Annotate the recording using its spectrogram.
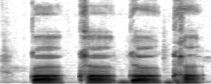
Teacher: अ आ कवर्ग ह तथा विसर्ग का उच्चारण स्थान कंठ है, अतः ये कंठ्य वर्ण कहे जाते हैं। कवर्ग में क ख ग घ आते हैं।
